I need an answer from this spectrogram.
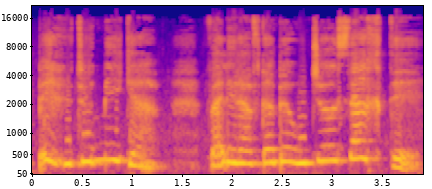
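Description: A big, wise old dolphin from a storybook speaks kindly and patiently, as a woman narrator puts him on. The voice sits high yet mellow in tone. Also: lively intonation. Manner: gentle, patient, explaining.

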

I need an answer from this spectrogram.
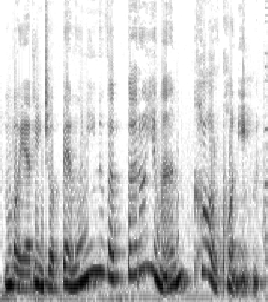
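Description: A woman's voice: fairly high pitch, very animated, warm tone, soft background music. A woman voicing a vain, bossy male octopus who guards a sunken ship, talking in a pompous, boastful, stern way.

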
